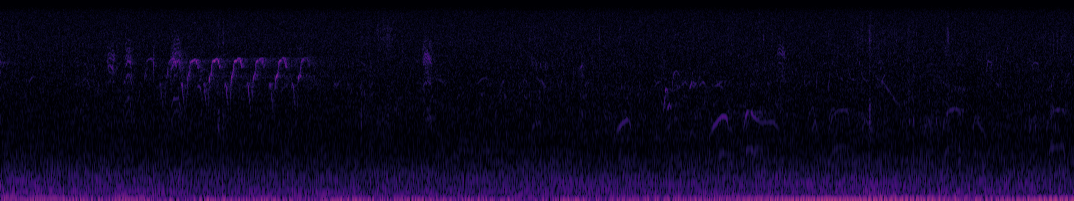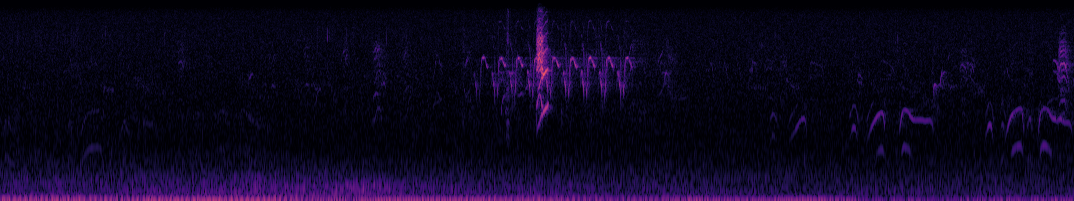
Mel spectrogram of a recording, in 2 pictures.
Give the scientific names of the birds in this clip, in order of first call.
Chlorodrepanis virens, Garrulax canorus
